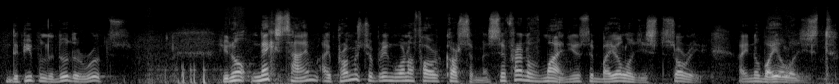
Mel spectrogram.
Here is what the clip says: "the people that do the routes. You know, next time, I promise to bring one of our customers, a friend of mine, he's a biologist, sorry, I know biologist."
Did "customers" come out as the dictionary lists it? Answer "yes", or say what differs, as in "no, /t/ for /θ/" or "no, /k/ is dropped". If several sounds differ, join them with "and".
no, /s/ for /z/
